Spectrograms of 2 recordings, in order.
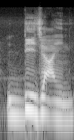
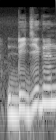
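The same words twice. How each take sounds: First: डिजाइन ending in "-ain", no g; correct silent-G reading. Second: डिजिग्न with a hard g before the n; wrong reading with sounded G. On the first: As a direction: drop the g in डिजाइन. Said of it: "इसको सिर्फ आप पढ़ोगे". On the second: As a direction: pronounce the silent g in डिजिग्न. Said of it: "नहीं पढ़ोगे". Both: Shown as a demonstration.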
